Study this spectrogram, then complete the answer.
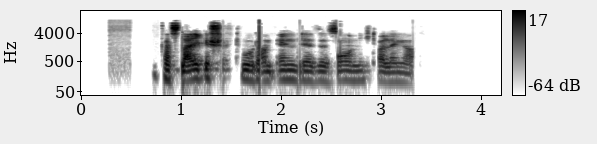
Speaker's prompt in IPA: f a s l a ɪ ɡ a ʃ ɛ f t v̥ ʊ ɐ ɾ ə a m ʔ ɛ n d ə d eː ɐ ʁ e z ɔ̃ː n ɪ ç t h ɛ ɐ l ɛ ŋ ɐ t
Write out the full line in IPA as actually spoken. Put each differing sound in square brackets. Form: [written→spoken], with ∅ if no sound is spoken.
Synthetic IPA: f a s l a ɪ ɡ [a→ə] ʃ ɛ f t v̥ ʊ ɐ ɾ ə a m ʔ ɛ n d ə d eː ɐ [ʁ→z] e z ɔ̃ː n ɪ ç t [h→f] ɛ ɐ l ɛ ŋ ɐ t

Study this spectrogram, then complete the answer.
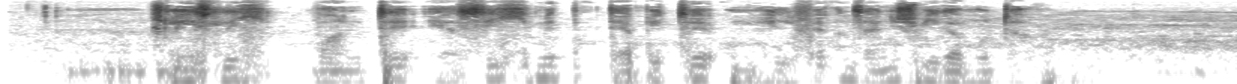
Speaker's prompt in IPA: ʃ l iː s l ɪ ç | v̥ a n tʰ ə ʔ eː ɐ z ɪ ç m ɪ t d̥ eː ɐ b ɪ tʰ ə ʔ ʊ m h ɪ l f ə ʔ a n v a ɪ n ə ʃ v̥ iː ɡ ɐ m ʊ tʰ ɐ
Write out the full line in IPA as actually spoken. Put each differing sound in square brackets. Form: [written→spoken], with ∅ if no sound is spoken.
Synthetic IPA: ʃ l iː s l ɪ ç | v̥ a n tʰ ə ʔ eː ɐ z ɪ ç m ɪ t d̥ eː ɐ b ɪ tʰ ə ʔ ʊ m h ɪ l f ə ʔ a n [v→z] a ɪ n ə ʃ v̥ iː ɡ ɐ m ʊ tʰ ɐ

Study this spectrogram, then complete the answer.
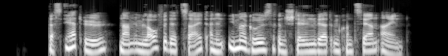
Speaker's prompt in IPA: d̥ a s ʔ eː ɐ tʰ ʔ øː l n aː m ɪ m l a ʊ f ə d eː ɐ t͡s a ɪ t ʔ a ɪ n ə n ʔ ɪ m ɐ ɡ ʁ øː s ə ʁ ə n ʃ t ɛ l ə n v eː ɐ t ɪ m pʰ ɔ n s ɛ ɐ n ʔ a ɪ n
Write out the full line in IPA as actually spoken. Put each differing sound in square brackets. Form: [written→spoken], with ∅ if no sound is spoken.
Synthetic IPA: d̥ a s ʔ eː ɐ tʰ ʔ øː l n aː m ɪ m l a ʊ f ə d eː ɐ t͡s a ɪ t ʔ a ɪ n ə n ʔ ɪ m ɐ ɡ ʁ øː s ə ʁ ə n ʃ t ɛ l ə n v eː ɐ t ɪ m [pʰ→kʰ] ɔ n [s→t͡s] ɛ ɐ n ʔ a ɪ n

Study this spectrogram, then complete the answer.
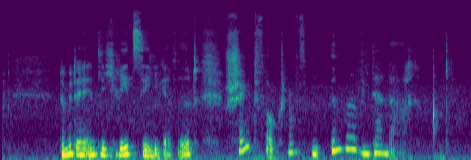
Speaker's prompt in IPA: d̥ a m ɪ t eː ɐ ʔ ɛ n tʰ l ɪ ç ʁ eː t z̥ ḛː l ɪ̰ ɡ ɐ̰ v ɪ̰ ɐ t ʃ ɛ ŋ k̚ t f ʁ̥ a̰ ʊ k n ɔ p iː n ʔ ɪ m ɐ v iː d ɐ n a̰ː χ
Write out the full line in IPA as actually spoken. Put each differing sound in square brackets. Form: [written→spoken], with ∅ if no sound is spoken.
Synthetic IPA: d̥ a m ɪ t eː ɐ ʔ ɛ n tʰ l ɪ ç ʁ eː t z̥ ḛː l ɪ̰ ɡ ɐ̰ v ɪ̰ ɐ t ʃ ɛ ŋ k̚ t f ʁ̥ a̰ ʊ k n ɔ [p→p͡f] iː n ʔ ɪ m ɐ v iː d ɐ n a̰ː χ

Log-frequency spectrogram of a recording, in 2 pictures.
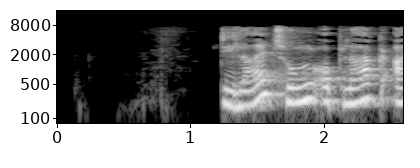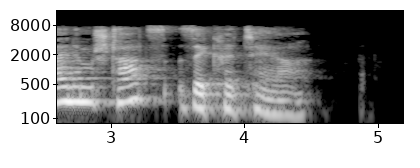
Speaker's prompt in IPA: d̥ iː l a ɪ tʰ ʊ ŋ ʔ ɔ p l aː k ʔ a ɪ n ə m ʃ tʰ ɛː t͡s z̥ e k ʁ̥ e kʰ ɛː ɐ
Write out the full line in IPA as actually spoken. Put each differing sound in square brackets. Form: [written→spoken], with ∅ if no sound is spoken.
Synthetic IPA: d̥ iː l a ɪ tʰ ʊ ŋ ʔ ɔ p l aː k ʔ a ɪ n ə m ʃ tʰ [ɛː→aː] t͡s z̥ e k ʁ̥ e [kʰ→tʰ] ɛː ɐ

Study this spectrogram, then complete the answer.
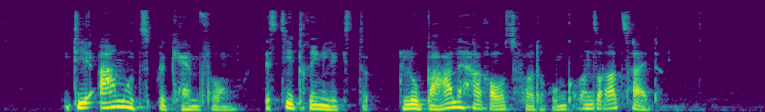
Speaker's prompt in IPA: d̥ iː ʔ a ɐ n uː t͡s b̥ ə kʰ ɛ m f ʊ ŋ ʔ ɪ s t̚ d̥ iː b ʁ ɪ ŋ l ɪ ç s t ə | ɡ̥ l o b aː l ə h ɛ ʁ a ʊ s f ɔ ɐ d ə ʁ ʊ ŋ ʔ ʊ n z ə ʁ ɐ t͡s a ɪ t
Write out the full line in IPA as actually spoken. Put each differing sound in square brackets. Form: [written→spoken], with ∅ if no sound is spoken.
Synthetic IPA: d̥ iː ʔ a ɐ [n→m] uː t͡s b̥ ə kʰ ɛ m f ʊ ŋ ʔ ɪ s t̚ d̥ iː [b→d] ʁ ɪ ŋ l ɪ ç s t ə | ɡ̥ l o b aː l ə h ɛ ʁ a ʊ s f ɔ ɐ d ə ʁ ʊ ŋ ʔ ʊ n z ə ʁ ɐ t͡s a ɪ t

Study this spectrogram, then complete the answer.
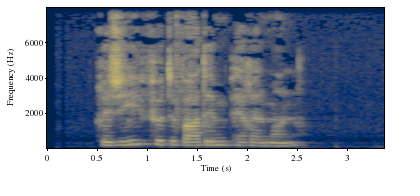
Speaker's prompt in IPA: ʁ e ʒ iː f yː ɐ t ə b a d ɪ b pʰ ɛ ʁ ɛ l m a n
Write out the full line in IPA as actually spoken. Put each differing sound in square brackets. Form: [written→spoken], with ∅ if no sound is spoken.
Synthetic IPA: ʁ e ʒ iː f yː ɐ t ə [b→v] a d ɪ [b→m] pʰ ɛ ʁ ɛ l m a n

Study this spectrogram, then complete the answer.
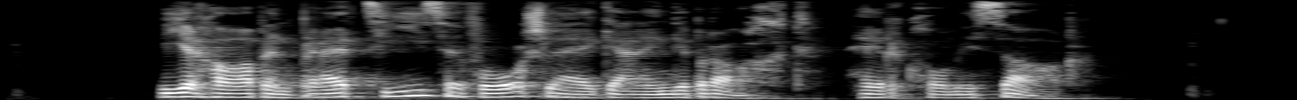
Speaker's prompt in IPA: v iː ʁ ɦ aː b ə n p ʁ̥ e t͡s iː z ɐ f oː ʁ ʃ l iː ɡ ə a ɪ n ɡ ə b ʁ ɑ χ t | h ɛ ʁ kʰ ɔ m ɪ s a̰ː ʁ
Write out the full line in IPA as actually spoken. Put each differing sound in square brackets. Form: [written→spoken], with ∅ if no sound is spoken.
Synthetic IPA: v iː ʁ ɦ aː b ə n p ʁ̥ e t͡s iː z [ɐ→ə] f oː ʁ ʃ l [iː→ɛː] ɡ ə a ɪ n ɡ ə b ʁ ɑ χ t | h ɛ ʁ kʰ ɔ m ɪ s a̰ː ʁ

